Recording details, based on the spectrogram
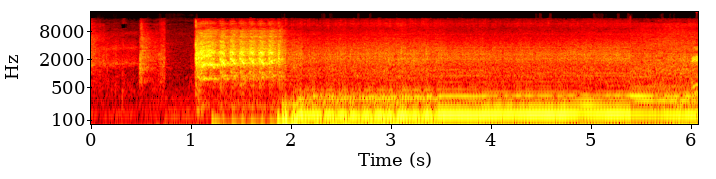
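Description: A motorcycle engine cranks briefly, catches and roars to life, then settles into a loud, steady idle close by.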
